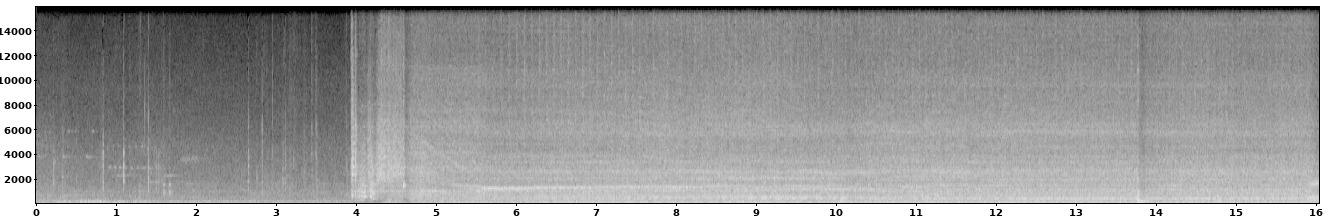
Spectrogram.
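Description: A carbureted GM 4.3 L V6 with headers and dual exhaust starts about four seconds in, with a sudden loud burst. It then settles into a steady, lumpy idle from its mild cam.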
